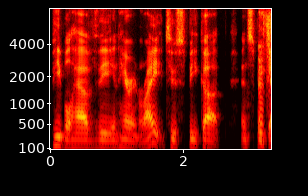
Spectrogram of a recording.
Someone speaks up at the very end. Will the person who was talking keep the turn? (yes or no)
yes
